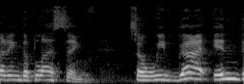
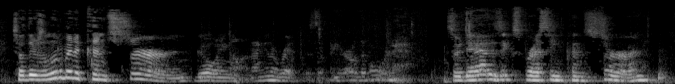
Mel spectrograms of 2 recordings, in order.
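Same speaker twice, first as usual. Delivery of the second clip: normal talking voice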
